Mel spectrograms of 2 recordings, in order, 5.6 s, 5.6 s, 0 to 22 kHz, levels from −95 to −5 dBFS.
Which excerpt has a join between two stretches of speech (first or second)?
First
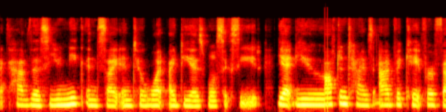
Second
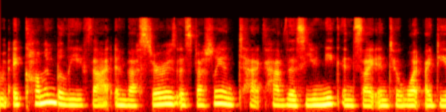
first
